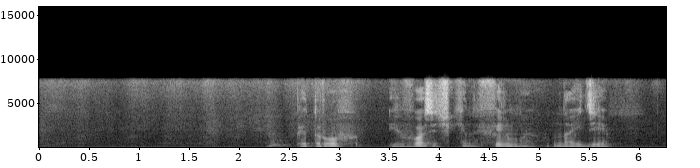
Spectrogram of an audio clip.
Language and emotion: Russian, neutral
